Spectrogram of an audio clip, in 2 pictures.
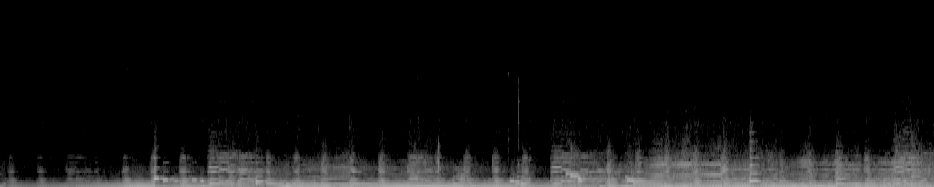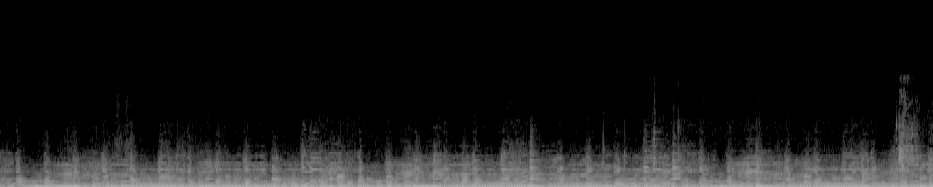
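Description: A string quintet plays a slow piece of bowed chamber music, with sustained, layered lines of cello and violins moving through gentle harmonic shifts at a soft, even level throughout.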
